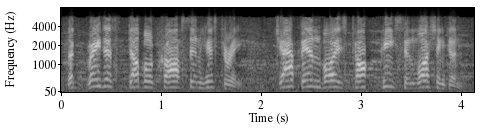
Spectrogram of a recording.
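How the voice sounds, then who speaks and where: A man narrates an old 1940s newsreel in a high, emphatic announcer's voice. The sound is dull and lo-fi like an early film soundtrack. Loud orchestral music plays under him. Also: fairly quick.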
